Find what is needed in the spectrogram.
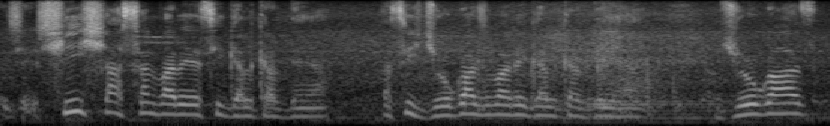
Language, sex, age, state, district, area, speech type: Punjabi, male, 60+, Punjab, Hoshiarpur, rural, spontaneous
